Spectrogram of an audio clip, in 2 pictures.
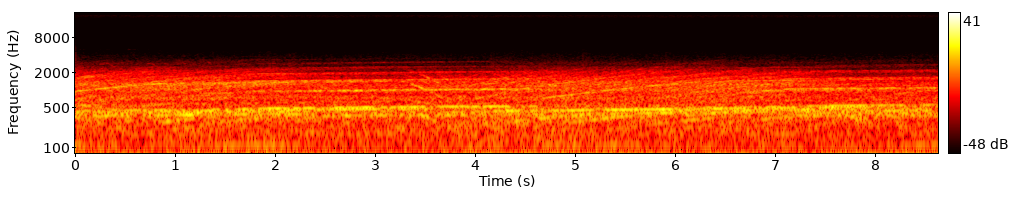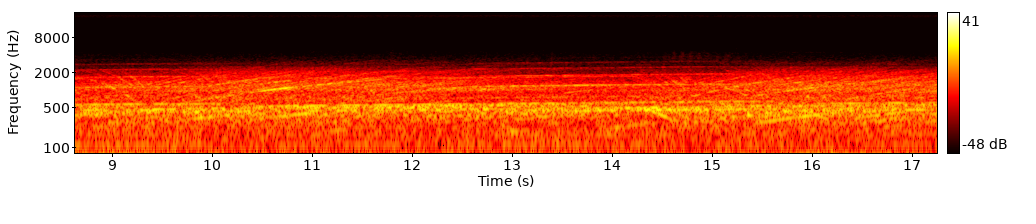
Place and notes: Sirens City Test, Nov 2009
